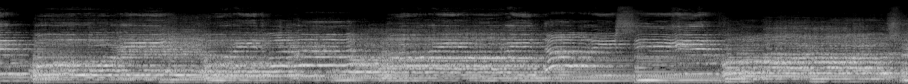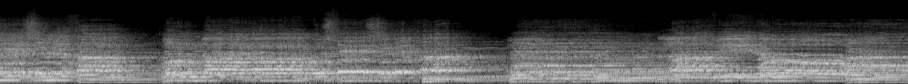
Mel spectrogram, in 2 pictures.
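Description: Mixed choir of men's and women's voices singing sustained chords in phrases, with brief breaks between phrases about six, ten and a half and fourteen seconds in.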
